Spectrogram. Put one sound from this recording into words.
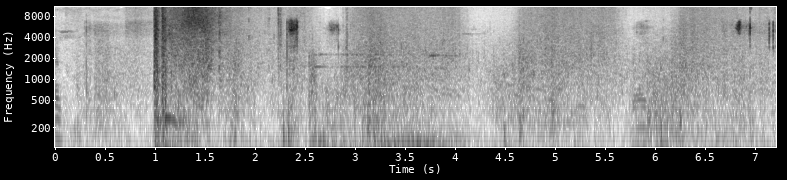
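Water splashes and churns as something plunges in and swims.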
